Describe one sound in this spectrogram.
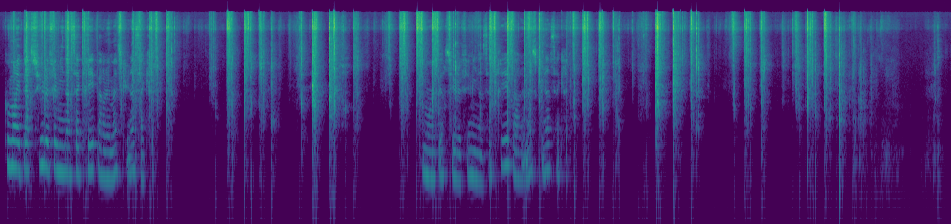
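Playing cards are shuffled with quick, soft flicks.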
